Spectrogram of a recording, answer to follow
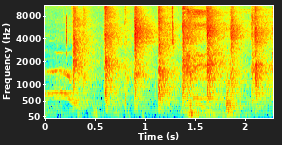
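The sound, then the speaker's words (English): A short burst of hand clapping, about nine sharp, fairly loud claps in a quick, steady rhythm, with a brief trace of a voice at the very start. “We got claps.”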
